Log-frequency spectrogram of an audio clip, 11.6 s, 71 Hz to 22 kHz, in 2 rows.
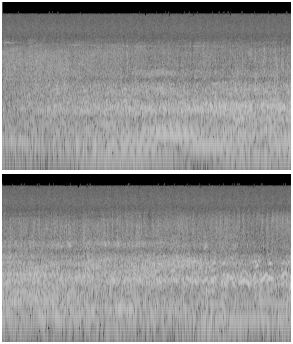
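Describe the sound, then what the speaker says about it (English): UH-60 Blackhawk helicopters depart a landing zone after a light infantry platoon boards, their steady droning rotor and engine roar filling the scene continuously while a narrator talks over it. "Light Infantry platoon rapidly boards its UH-60 Blackhawk helicopters"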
